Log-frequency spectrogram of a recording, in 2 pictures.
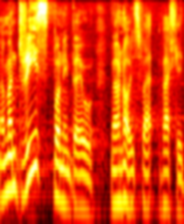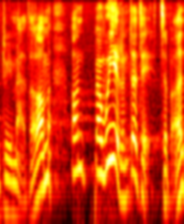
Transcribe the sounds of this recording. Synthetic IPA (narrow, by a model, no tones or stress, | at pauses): namandriːst̚b̥ɔninbɪw | mɛwnɔɨsvɛvɛɬidwimɛ̰ðʊlˠɔn | ɔnmawiːɾəndədḭtʰəbɔ̰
